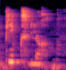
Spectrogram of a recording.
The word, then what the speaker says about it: Pixlr: Puis ça s'appelle Pixlr. Enfin, en fait, ça s'écrit P-I-X-L-R.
